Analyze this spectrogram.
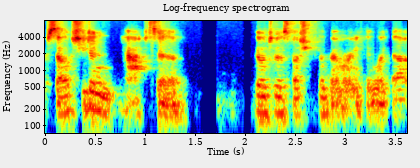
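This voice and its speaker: Somewhat breathy, a woman talks at a fairly quick pace. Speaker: dirt biker and YouTuber. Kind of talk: podcast interview. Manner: casual, many fillers.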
